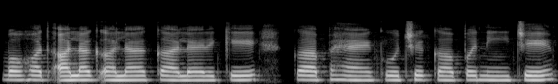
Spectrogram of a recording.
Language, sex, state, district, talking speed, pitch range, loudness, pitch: Hindi, female, Madhya Pradesh, Bhopal, 95 wpm, 200-205 Hz, -16 LUFS, 200 Hz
